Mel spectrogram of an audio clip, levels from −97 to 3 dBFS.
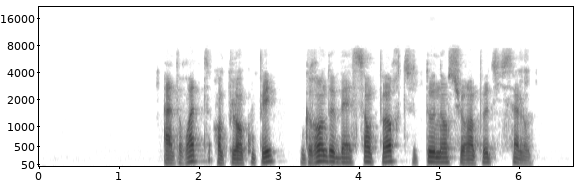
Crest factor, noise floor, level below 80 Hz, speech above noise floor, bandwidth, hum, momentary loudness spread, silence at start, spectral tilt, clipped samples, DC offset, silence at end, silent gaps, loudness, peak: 22 dB; under -90 dBFS; -70 dBFS; over 63 dB; 7.8 kHz; 50 Hz at -60 dBFS; 9 LU; 1.55 s; -7 dB/octave; under 0.1%; under 0.1%; 0.55 s; none; -28 LUFS; -8 dBFS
